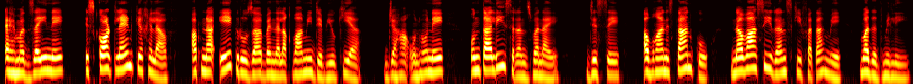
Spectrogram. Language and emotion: Urdu, neutral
